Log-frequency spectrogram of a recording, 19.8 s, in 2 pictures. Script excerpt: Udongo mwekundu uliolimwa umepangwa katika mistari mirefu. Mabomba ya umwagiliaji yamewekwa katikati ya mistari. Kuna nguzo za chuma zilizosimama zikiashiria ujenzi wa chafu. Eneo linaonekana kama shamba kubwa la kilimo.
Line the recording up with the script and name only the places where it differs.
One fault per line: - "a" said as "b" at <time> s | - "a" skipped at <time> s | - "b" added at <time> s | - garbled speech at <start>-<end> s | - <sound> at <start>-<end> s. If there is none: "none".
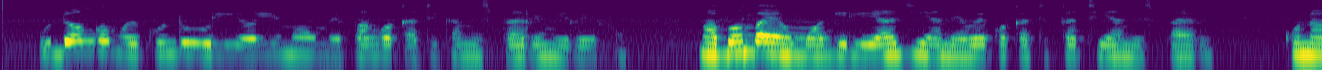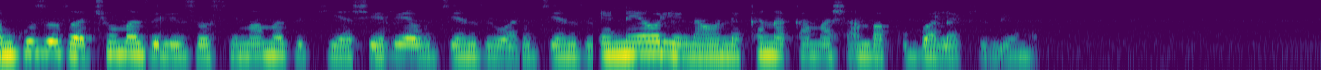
- "chafu" said as "ujenzi" at 13.8 s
